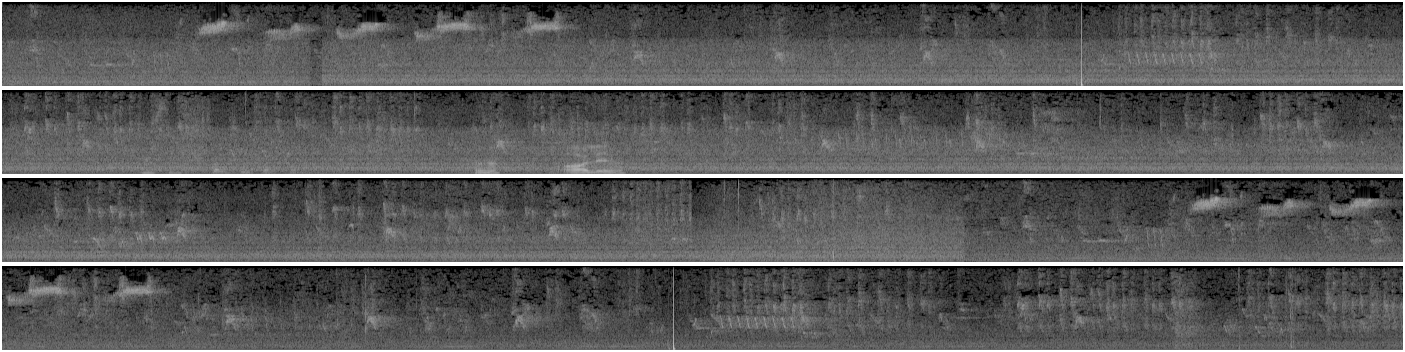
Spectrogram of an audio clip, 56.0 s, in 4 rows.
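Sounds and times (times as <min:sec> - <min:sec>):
small birds calling: 0:00.0 - 0:56.0
steady rushing hiss: 0:00.0 - 0:56.0.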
